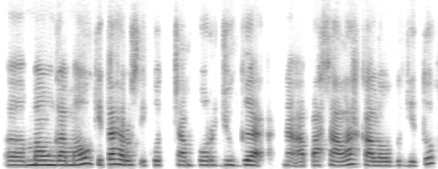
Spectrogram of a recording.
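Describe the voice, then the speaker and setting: A woman's voice: medium pitch, fairly even intonation, a little fast, dry recording, muffled recording. A woman moderator reading out audience questions in a hesitant way with fillers. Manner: hesitant, with filler "eh" between phrases. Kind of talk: hosting a Q&A.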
